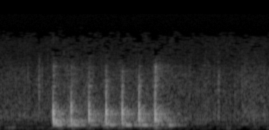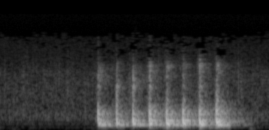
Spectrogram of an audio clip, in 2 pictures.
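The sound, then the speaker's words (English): Two loud bursts of rapid knocking on the wooden door of a log cabin, about seven raps each, separated by a few seconds of quiet. No voices. “Wonder whether the door's locked. No, it's open.”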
